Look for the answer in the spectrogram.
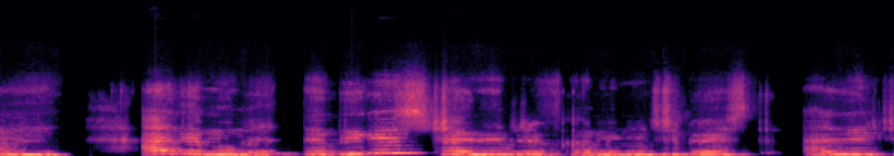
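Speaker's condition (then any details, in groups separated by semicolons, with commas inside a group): Cerebral palsy; speech may be hard to understand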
